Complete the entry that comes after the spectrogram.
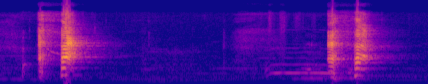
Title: funny baby coughing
